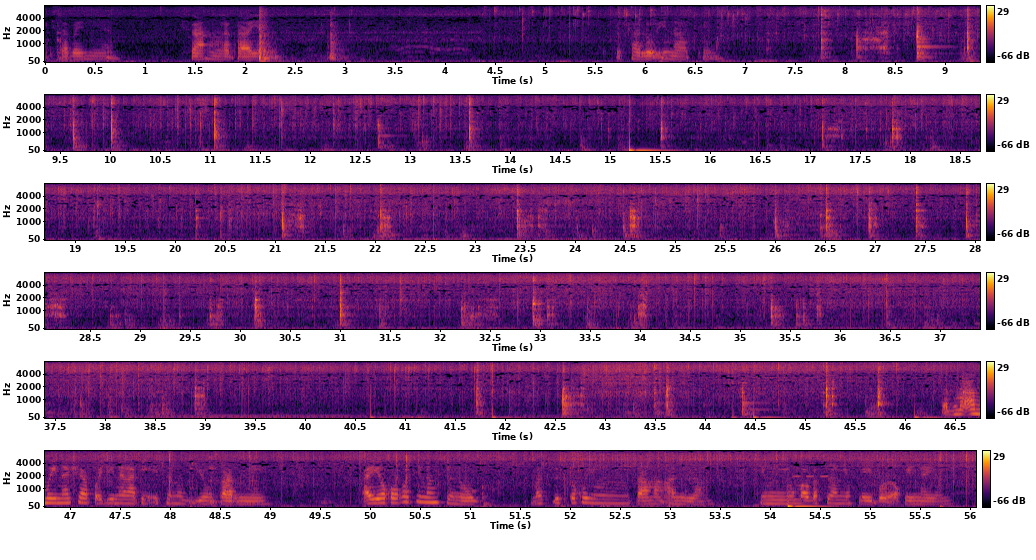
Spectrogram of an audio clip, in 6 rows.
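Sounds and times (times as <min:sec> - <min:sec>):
food sizzling in oil: 0:00.0 - 0:56.0
spatula scraping a pan: 0:06.9 - 0:15.6, 0:16.3 - 0:39.4, 0:41.6 - 0:46.1.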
